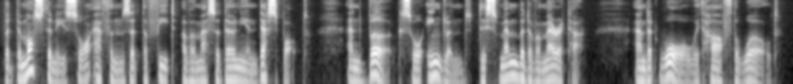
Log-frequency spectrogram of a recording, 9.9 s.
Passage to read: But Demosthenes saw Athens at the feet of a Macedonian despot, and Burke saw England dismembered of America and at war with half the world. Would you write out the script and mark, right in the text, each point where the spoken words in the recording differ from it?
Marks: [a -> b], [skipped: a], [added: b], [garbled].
But Demosthenes saw Athens at the feet of a Macedonian despot, and Burke saw England dismembered of America and at war with half the world.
